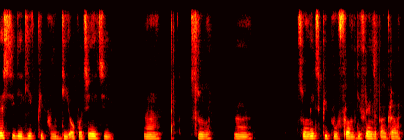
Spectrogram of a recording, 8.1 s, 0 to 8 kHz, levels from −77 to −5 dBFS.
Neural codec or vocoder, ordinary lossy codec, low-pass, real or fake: codec, 24 kHz, 3.1 kbps, DualCodec; none; 7.2 kHz; fake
